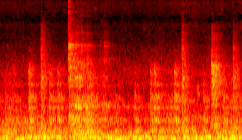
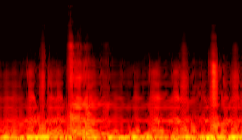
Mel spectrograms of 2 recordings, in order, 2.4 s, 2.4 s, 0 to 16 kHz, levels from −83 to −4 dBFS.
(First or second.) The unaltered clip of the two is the first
